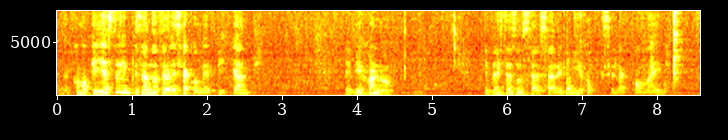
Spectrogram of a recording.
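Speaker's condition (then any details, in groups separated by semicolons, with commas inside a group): No condition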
